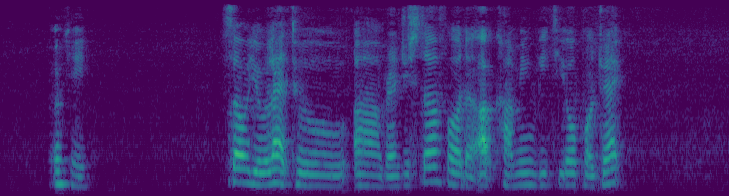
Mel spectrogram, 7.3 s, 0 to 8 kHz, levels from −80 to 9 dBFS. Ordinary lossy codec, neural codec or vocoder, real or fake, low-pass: AAC, 32 kbps; codec, 16 kHz in and 24 kHz out, 2.2 kbps, FireRedTTS-2 codec; fake; 7.2 kHz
